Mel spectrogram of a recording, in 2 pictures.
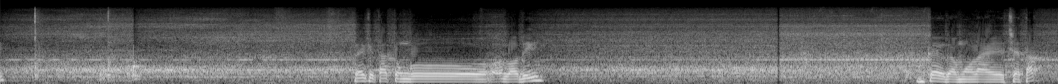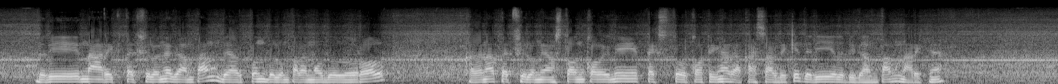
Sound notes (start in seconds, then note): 0.2 vacuum sound; 7.7 printer machine sound; 20.4 printer machine sound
